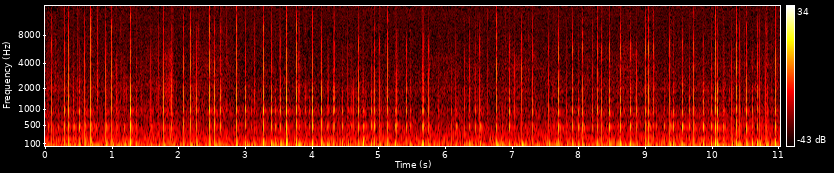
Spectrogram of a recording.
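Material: Card.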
